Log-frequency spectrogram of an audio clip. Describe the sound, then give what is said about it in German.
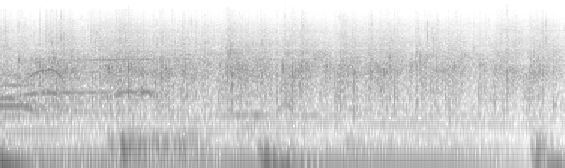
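Sustained audience applause for the band, a dense steady clatter of many hands clapping at once, fairly loud and continuous, with a low hum underneath and no clear speech. “habt ihr noch einen Applaus für die Band? Sie machen einen tollen Job.”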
